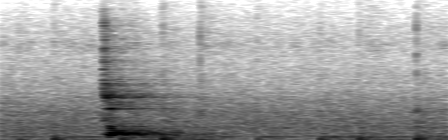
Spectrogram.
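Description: Quiet background music with low plucked-string notes, with one short spoken syllable about half a second in.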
